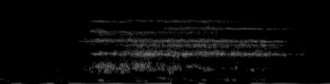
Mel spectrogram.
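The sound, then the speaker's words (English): A single long whispered inhale drawn through a constricted back of the throat, a hissing, slightly tonal rush of breath lasting about two seconds that swells quickly and then tapers off. “instead of hearing that whisper come out of your mouth, you'll hear that whisper in the back of your throat, and you'll feel that whisper in the back of your throat. And it sounds like this, the inhale,”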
